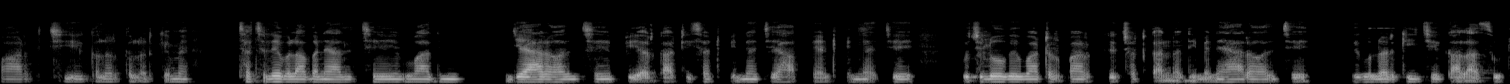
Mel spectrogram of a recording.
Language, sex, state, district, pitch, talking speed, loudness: Maithili, male, Bihar, Madhepura, 120 Hz, 160 wpm, -30 LUFS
